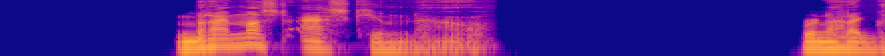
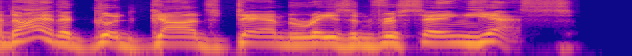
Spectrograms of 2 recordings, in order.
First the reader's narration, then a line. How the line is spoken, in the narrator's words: Seraphine snapped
